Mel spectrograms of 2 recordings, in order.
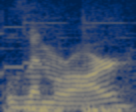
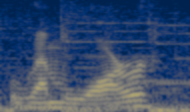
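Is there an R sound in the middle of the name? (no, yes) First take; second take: yes; no. First: The name has an R sound in the middle. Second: The name has no R sound in the middle. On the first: "literally just pronounced as it looks" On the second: "with, like, no R's, but, like, other than the second R"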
